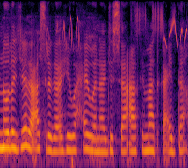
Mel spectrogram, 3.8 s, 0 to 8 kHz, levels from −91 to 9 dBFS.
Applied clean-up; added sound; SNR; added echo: none; Bowed string instrument + Bird vocalization, bird call, bird song; 20 dB; none.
